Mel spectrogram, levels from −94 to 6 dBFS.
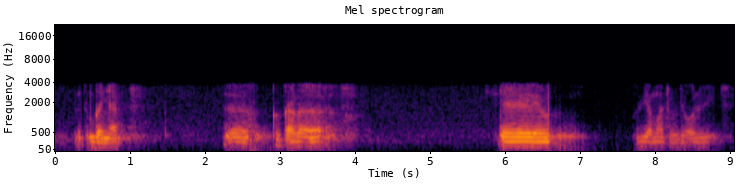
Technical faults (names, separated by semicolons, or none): iLBC codec; sudden gain jump; lost iLBC frames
